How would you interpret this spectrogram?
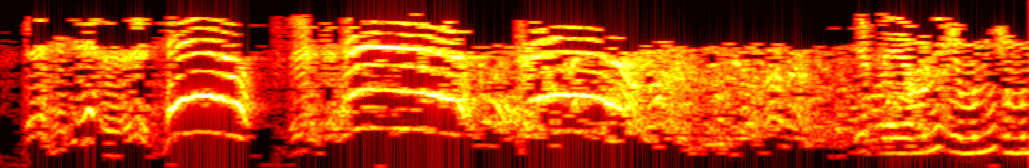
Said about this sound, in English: Okay, …, start yelling now.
